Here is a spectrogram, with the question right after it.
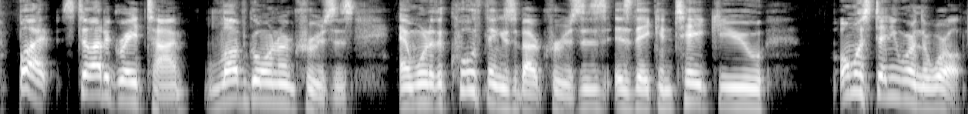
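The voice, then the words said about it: Voice sounds sick. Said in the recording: “a great way to get sick, if you can tell from my voice today”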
